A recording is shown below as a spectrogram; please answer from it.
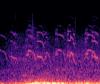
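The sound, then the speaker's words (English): Gulls calling over a storm-damaged port in Crescent City near the Oregon border, a few short, harsh squawks repeating over a low, steady rumble, no voices. “On the morning after evacuation orders were lifted for Crescent City, even the circling gulls seemed alarmed by the carnage”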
